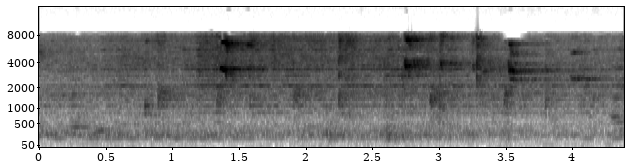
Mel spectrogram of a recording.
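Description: Table tennis rally in a sports hall: sharp shoe squeaks on the court floor, the loudest about a second and a half in, then a run of quick clicks from the ball off bats and table.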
